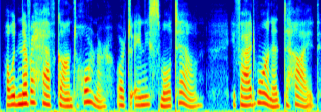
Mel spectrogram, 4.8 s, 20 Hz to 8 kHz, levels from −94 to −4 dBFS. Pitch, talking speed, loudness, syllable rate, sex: 220 Hz, 225 wpm, -20 LUFS, 5.3 syllables/s, female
